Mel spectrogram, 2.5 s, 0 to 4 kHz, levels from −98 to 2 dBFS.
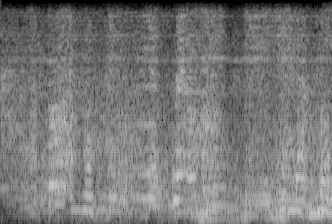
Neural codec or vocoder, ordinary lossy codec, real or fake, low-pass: codec, 44.1 kHz, 0.9 kbps, DAC; Opus, 24 kbps; fake; 3.6 kHz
